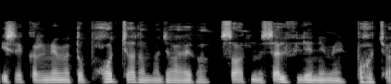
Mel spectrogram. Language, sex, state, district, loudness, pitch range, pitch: Hindi, male, Uttar Pradesh, Jyotiba Phule Nagar, -18 LUFS, 100-110 Hz, 105 Hz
